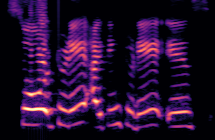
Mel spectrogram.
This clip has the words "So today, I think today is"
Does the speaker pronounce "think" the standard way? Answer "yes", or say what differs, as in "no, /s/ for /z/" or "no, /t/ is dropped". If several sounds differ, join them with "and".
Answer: no, /t/ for /θ/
